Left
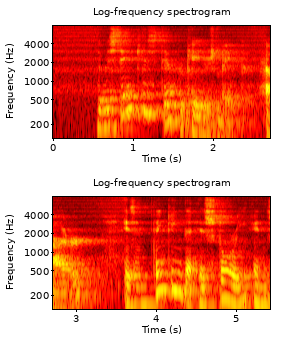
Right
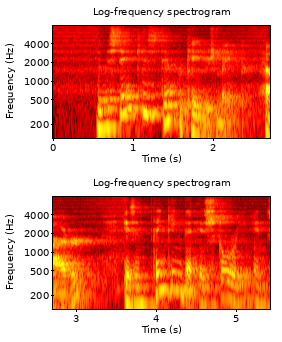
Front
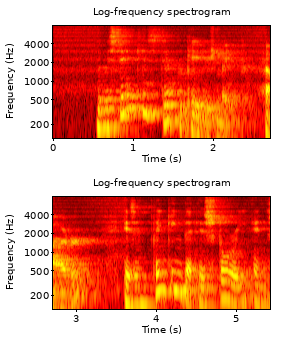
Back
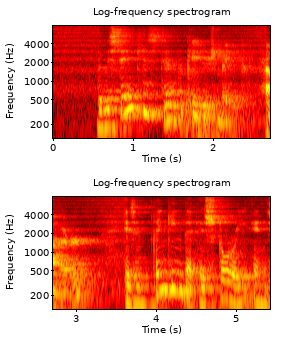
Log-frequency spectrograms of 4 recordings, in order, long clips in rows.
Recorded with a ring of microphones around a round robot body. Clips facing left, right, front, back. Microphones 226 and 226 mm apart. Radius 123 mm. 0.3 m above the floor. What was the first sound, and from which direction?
A man speaking, 55° right.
